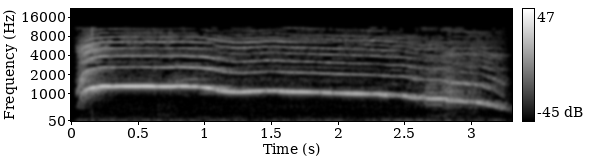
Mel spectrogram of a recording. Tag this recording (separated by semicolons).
rage; scream; yell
